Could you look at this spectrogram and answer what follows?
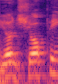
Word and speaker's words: Jönköping: Jönköping, is that pronounced? That's right, it's called Jönköping, that's yes.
